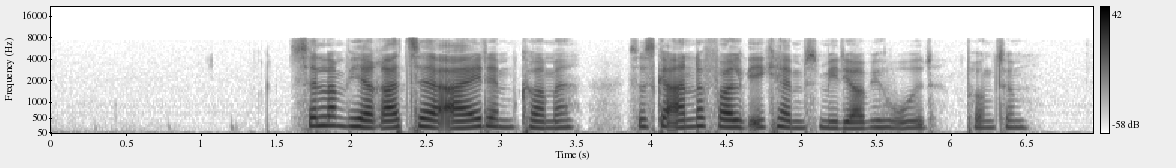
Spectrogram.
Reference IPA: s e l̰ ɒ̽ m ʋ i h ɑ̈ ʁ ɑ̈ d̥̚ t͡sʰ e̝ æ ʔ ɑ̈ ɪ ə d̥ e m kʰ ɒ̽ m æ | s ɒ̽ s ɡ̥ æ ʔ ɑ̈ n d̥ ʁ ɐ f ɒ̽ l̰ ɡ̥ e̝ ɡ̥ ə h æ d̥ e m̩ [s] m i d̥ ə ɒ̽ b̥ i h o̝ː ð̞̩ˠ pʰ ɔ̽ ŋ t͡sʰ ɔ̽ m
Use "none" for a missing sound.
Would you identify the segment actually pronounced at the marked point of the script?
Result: s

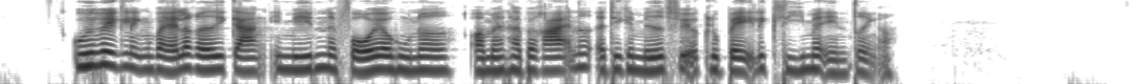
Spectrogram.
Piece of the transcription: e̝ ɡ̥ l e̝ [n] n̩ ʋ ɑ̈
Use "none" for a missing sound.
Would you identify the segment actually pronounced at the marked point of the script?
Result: ŋ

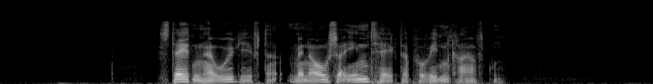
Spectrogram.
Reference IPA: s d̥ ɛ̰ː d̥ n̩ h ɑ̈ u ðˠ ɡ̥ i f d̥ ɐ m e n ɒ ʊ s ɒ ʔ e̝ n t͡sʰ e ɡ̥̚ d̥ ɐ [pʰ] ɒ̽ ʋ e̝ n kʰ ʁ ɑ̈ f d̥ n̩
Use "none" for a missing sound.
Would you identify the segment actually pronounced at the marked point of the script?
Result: pʰ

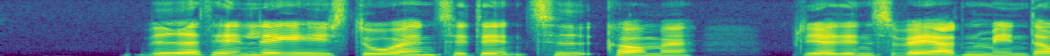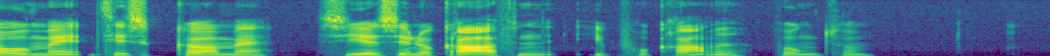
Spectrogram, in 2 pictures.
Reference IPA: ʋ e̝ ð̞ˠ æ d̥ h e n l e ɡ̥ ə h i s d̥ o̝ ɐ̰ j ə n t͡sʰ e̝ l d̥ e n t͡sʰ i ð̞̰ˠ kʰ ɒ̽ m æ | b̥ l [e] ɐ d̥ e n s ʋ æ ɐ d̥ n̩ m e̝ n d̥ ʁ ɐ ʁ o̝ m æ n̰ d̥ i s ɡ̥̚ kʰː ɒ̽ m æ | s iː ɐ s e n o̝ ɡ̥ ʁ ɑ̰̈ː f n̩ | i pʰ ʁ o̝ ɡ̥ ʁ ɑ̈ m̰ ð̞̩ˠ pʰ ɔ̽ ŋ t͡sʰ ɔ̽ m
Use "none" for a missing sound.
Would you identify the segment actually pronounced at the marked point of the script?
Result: i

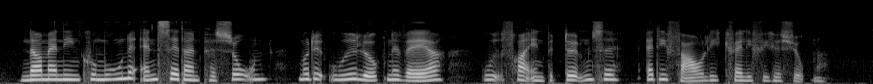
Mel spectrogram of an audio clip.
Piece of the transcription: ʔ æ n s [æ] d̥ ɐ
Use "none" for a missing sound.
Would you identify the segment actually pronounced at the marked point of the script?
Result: e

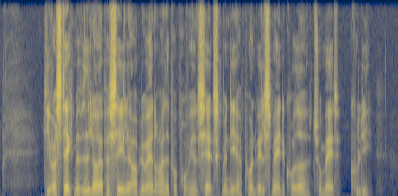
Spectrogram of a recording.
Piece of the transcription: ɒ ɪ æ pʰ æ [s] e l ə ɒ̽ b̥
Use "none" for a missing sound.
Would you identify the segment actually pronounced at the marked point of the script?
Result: s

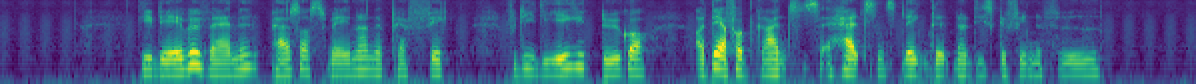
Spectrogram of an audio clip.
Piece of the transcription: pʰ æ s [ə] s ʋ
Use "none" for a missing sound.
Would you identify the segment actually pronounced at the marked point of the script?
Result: ɐ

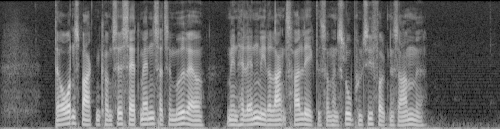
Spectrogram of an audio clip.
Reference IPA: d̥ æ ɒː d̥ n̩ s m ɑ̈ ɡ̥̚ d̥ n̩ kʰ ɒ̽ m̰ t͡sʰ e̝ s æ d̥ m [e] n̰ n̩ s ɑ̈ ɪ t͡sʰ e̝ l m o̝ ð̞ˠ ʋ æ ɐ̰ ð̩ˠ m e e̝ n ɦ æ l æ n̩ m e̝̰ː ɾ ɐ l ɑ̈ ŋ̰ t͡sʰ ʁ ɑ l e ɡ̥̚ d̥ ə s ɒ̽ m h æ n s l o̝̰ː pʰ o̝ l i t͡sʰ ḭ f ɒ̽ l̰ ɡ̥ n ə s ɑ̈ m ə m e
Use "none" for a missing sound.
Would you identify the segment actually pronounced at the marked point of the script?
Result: æ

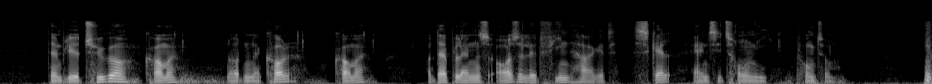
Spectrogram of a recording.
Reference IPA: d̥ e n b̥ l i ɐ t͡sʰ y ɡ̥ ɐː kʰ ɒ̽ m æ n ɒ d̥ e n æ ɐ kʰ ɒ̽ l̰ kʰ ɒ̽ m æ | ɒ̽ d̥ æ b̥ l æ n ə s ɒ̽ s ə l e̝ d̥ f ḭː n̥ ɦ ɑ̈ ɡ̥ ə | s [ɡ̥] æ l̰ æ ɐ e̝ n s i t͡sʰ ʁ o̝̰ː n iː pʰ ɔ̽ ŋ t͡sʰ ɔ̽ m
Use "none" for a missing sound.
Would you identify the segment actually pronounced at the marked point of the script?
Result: ɡ̥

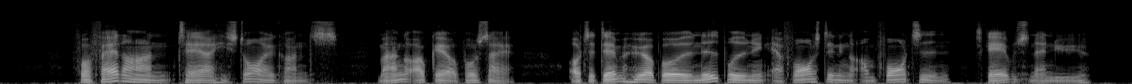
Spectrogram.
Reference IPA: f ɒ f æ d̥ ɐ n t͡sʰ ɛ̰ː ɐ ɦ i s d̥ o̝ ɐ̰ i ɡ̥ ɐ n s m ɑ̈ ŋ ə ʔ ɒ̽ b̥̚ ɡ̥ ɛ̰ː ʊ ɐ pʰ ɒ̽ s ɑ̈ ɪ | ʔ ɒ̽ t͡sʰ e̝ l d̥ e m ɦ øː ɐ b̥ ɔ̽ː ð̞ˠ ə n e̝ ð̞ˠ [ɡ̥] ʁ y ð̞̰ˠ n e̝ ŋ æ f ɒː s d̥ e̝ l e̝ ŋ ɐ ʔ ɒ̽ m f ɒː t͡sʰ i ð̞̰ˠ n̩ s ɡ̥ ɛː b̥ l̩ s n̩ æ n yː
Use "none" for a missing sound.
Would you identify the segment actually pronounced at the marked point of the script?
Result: b̥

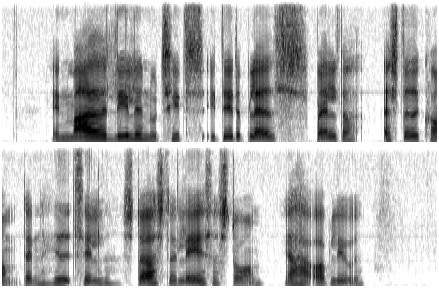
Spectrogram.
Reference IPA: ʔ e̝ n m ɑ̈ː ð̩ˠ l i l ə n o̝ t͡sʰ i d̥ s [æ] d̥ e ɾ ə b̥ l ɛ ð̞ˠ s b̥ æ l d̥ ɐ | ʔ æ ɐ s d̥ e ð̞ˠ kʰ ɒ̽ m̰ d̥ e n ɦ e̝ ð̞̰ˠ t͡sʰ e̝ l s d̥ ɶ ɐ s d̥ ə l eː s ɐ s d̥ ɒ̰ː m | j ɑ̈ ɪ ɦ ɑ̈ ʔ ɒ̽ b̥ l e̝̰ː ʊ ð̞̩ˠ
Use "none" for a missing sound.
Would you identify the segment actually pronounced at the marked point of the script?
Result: i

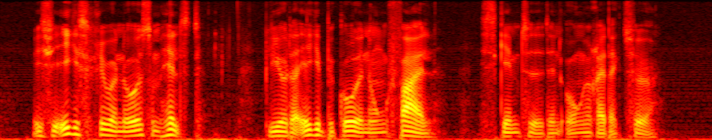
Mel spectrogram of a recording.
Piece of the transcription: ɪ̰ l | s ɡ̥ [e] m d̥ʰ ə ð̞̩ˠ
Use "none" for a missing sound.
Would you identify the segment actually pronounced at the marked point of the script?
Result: e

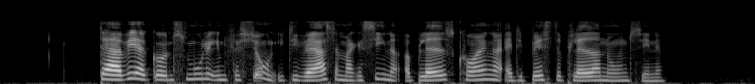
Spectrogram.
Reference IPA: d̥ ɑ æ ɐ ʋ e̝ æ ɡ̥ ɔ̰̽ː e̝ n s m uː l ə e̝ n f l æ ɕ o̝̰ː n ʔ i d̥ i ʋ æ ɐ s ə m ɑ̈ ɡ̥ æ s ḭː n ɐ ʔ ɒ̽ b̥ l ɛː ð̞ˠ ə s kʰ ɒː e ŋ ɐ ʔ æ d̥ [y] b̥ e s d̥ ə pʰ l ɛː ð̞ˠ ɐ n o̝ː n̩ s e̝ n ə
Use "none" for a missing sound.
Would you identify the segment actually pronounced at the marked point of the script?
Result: i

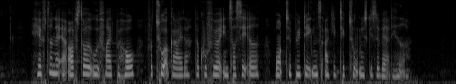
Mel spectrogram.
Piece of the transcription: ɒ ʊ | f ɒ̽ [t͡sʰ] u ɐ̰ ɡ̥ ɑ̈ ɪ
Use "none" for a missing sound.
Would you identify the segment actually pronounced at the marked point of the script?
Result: t͡sʰ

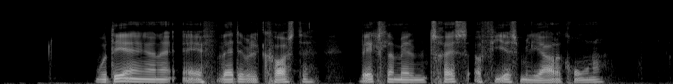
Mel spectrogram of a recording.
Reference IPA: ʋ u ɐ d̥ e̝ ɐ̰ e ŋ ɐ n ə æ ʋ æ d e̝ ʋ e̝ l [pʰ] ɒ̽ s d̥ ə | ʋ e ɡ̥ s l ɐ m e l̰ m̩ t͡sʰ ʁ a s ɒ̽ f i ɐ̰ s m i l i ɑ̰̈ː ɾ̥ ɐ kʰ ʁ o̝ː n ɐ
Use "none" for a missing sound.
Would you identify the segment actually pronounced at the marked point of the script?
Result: kʰ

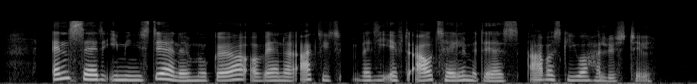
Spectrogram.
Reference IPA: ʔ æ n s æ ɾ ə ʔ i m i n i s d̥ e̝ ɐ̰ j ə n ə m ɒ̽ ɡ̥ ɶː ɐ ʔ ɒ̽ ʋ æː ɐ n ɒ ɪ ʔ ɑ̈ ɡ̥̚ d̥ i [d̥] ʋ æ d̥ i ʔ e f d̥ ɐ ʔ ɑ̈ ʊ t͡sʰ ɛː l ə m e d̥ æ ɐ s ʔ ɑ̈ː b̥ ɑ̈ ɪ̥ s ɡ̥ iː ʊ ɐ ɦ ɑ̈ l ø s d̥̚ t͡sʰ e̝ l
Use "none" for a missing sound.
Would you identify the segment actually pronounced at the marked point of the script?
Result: d̥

